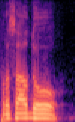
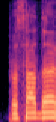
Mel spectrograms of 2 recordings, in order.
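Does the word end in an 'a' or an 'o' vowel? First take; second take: o; a. First: The word ends with an 'o' vowel. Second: The word ends with an 'a' vowel. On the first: The speaker calls it right. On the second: The speaker calls it wrong. "प्रसादा नहीं है"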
